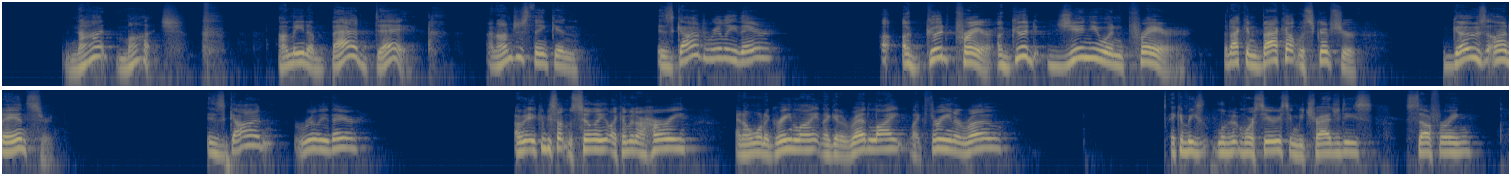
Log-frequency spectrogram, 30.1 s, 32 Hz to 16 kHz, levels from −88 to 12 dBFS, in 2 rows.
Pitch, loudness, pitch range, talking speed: 175 Hz, -25 LUFS, 145-210 Hz, 155 wpm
